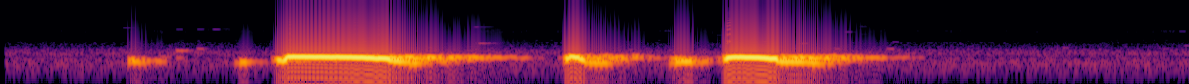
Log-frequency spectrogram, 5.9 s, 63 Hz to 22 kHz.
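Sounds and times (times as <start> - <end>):
pigeon cooing: 0.7 - 4.4.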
